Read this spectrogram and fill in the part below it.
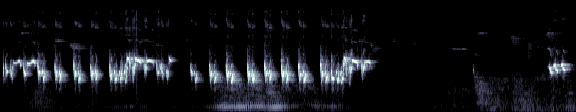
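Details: White-rumped shama singing energetically and showing off its fill-in repertoire: fast runs of short, downslurred whistled notes repeated in bursts, a low hum briefly underneath, then a pause and a final note burst.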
